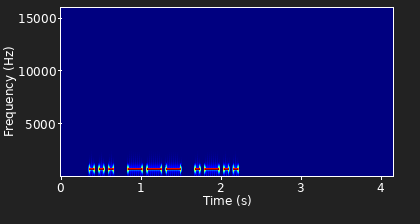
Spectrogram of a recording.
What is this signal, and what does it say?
Morse code, heard as a keyed tone, about 20 wpm, 700 Hz. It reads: SOL
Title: Build A Word - 3 Letters At A Time - 8-Letter Words - 20wpm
